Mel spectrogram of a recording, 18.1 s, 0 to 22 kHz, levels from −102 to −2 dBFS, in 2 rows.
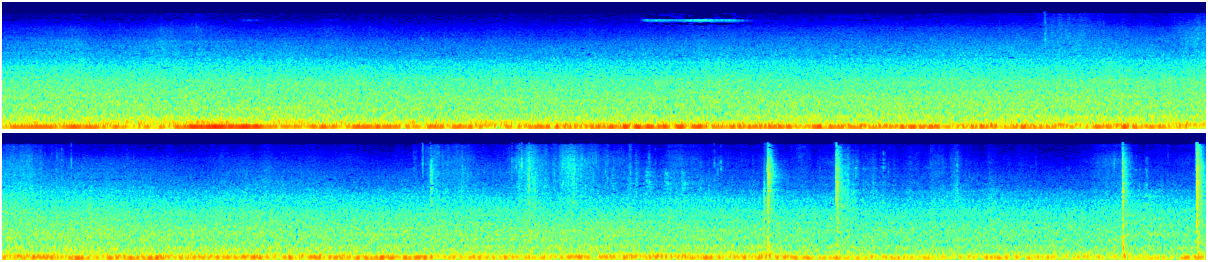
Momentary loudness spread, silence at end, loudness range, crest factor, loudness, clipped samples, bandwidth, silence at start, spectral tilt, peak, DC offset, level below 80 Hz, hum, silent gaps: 9 LU; 0 s; 6 LU; 24 dB; -33 LUFS; under 0.1%; 13.5 kHz; 0 s; -5.5 dB/octave; -6 dBFS; under 0.1%; -30 dBFS; none; none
